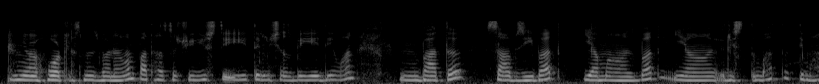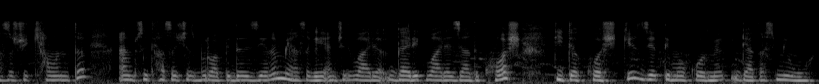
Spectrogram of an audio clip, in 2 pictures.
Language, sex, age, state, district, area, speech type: Kashmiri, female, 30-45, Jammu and Kashmir, Anantnag, rural, spontaneous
